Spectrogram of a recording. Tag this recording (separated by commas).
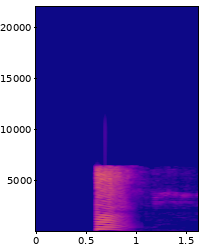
Fart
